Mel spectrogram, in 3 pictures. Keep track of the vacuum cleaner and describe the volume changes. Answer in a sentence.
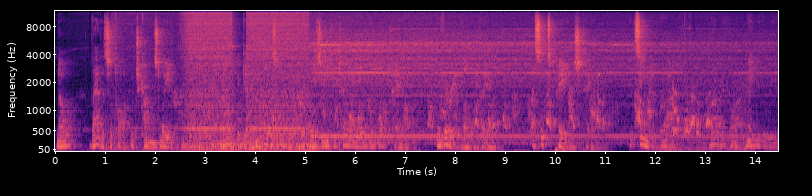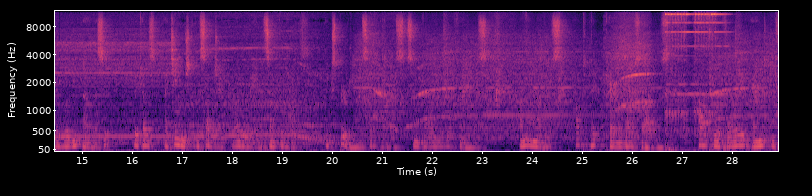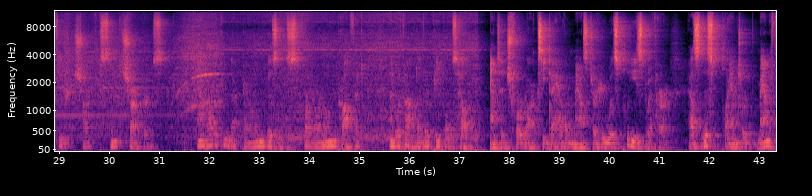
The volume of the vacuum cleaner goes down.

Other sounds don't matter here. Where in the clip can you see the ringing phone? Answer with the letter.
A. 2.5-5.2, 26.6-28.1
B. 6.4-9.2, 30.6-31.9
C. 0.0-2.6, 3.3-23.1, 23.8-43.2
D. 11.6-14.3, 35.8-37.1
A.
